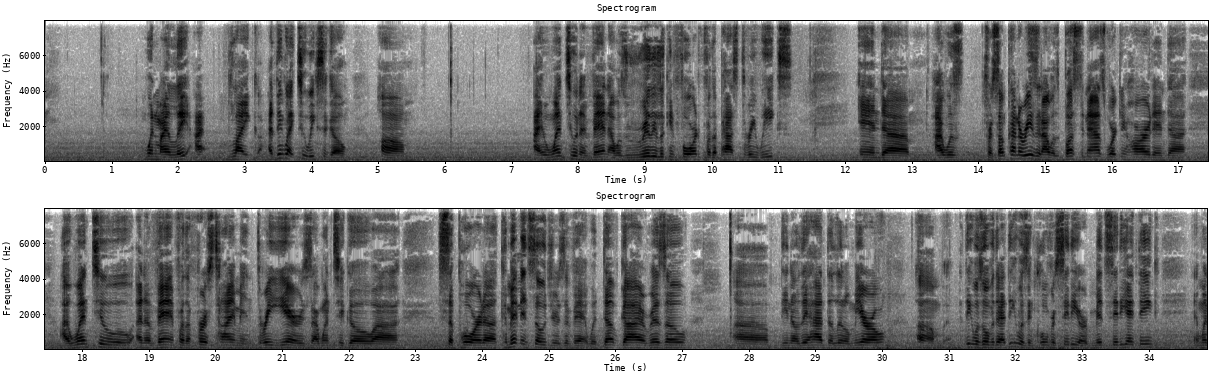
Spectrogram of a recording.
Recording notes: Car Talks. While driving home from work.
